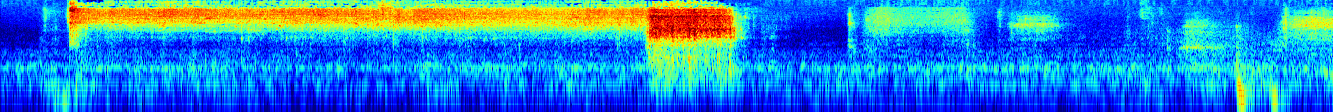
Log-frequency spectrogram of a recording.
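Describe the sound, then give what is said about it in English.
A lighter is flicked to light a bowl and hisses steadily for several seconds, swelling into a louder rush near the end, followed by a couple of soft knocks. Nobody speaks. “You ever melt an acrylic nail trying to light a fucking bowl?”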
